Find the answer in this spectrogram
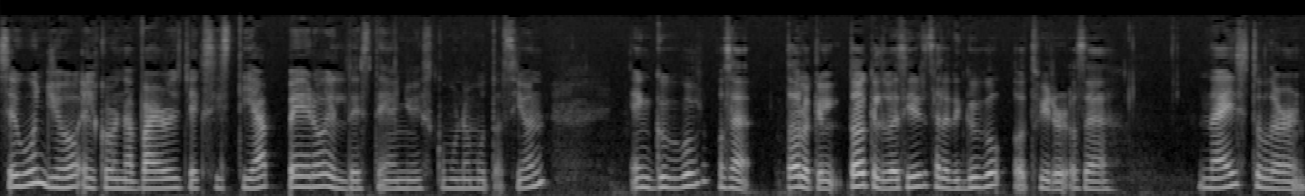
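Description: At a fairly slow pace, a woman with a Mexican accent speaks in an animated tone. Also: medium pitch for a woman, ordinary pitch variation. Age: 20s. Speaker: podcast host. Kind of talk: casual monologue.

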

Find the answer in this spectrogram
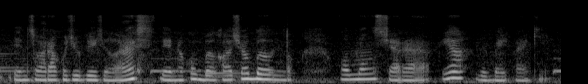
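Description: Noticeable background noise sits behind a woman talking at a moderate pace and a medium pitch. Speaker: podcaster. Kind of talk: casual monologue. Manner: halting, many fillers; code-switching English and Indonesian.

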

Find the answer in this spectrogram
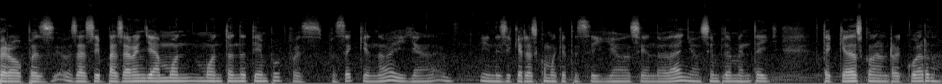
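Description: A man with a Mexican accent speaks at a fairly high pitch and a moderate pace. His intonation is monotone and flat, with noticeable background noise. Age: 20s. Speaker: podcaster. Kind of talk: casual monologue. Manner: halting.

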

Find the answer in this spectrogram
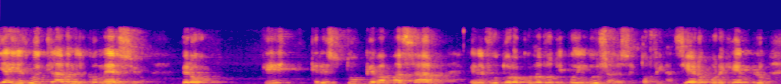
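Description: With a Mexican accent, a man talks using lively intonation. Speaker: company president, interviewer. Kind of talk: interview. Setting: video call.

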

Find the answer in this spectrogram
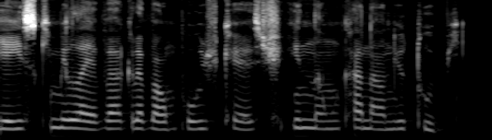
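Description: Soft-spoken, a woman with a fairly low pitch talks at a moderate pace. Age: 20s. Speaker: podcaster. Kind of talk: personal monologue.

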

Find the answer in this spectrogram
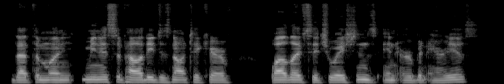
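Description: The delivery is monotone and flat at a fairly quick pace. The recording is very clean, with a silent background. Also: man. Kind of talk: radio newsreading. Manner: polished, measured, formal anchor delivery.

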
